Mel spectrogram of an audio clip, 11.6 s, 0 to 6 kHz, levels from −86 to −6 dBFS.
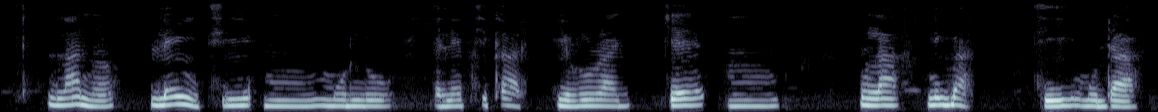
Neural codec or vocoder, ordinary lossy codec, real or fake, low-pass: none; AAC, 24 kbps; real; 5.4 kHz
